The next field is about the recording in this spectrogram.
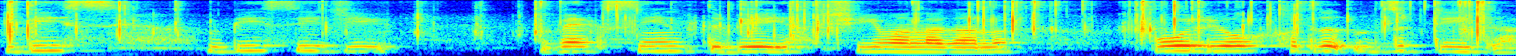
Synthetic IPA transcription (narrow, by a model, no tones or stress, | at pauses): bi | biːsiːd͡ʒiː | ʋɛːksiːnt̪ɨbeːjʃiːʋãːlɐɡaːnɨ | poːlijoːxʰət̪ɾət̪zɨʈːiːt̪ɨ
